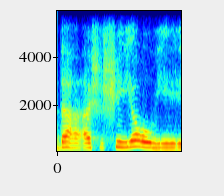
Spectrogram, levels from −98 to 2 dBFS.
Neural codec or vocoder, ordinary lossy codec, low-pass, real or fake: codec, 16 kHz in and 24 kHz out, 0.6 kbps, FocalCodec, streaming, 4096 codes; Opus, 24 kbps; 5.4 kHz; fake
